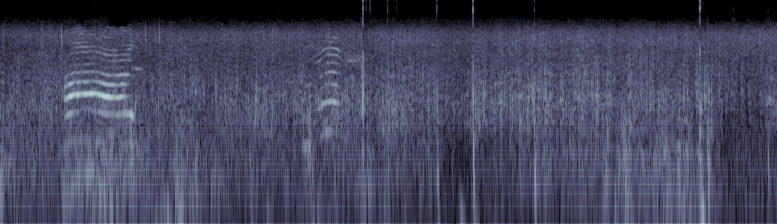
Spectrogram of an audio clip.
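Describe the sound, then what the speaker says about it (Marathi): Constant soft patter of heavy rain on surfaces at a high viewpoint in Mahabaleshwar, with a brief cat-like meow early on and a few sharp knocks scattered through. "खूप पाऊस चालू आहे"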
